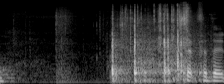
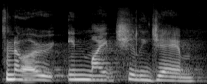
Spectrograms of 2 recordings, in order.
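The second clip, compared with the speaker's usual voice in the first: ordinary delivery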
